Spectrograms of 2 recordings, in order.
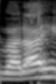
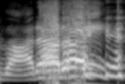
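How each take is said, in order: First: The first vowel is short. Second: The first vowel is long. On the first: The speaker calls it wrong. "అది వరాహి కాదు" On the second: The speaker calls it right. "అది వారాహి"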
